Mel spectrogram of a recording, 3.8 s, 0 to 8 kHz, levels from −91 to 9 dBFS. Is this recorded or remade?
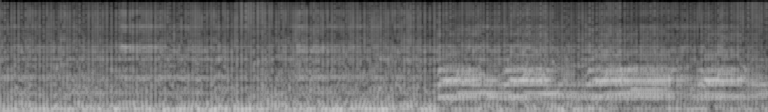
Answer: remade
